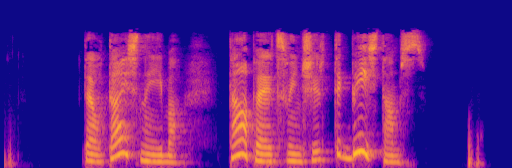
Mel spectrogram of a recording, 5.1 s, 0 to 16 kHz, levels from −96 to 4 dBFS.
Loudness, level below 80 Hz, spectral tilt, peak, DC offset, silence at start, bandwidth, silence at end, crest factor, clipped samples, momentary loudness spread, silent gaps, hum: -18 LUFS; -54 dBFS; -3 dB/octave; -2 dBFS; under 0.1%; 0.1 s; 8.4 kHz; 0.35 s; 18 dB; under 0.1%; 13 LU; 0.40-0.78 s, 4.35-4.41 s, 4.49-4.59 s; none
